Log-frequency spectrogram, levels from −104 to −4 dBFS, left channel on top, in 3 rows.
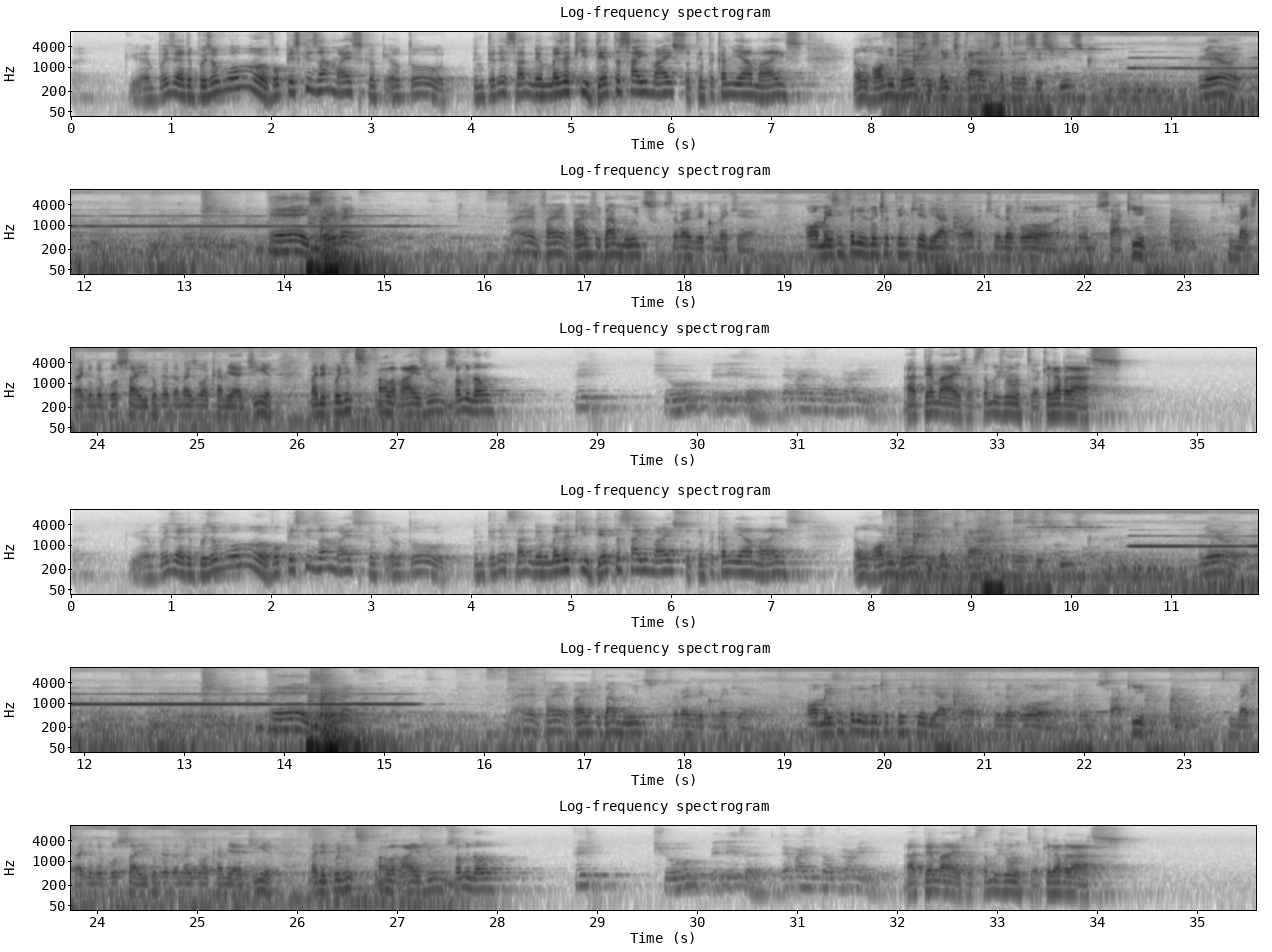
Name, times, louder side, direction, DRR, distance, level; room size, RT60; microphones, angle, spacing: voice 1, 0.6-3.8 4.0-10.1 11.3-11.7 13.8-14.8 16.2-22.7 23.4-28.0 32.1-34.3, left 4 dB, 35° left, 13 dB, 0.3 m, -32 dB
Insect / Alarm, 8.1-27.6, equal, 5° left, 3.0 m, -31 dB
voice 2, 9.6-10.5 11.6-13.4 14.5-16.1 28.8-29.0 29.6-31.8, equal, 40° right, -3 dB, 2.4 m, -46 dB
Wind instrument woodwind instrument, 10.5-15.4, right 8 dB, 10° right, 0.9 m, -32 dB
sound 1, 17.7-22.8, right 1 dB, 75° right, 1.9 m, -51 dB
14.5 x 11.5 x 2.8 m, 1.2 s
head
